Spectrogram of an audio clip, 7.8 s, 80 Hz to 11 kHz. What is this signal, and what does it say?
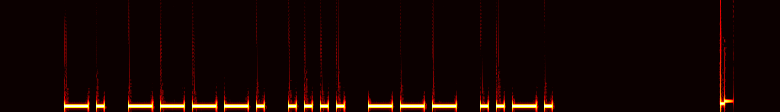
Morse code, heard as a keyed tone, about 15 wpm, 700 Hz. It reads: N9HOF
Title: USA Call Signs - 5 Characters - 4x Character Spacing - 15wpm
